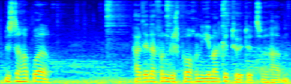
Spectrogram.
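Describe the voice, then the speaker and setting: An actor playing a methodical, persistent police detective questioning a witness in a matter-of-fact way in a German radio crime drama. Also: male voice, medium pitch, fairly quick, background noise, lightly acted. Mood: probing, insistent.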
